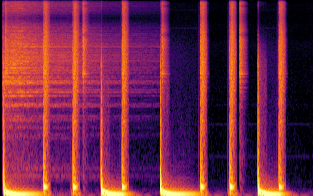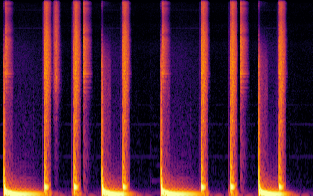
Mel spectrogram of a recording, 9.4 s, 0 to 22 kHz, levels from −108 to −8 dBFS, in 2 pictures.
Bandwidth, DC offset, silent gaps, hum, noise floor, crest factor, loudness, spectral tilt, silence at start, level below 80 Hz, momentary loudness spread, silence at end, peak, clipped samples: over 20 kHz; under 0.1%; none; none; -40 dBFS; 12 dB; -15 LUFS; -5.5 dB/octave; 0.05 s; -14 dBFS; 8 LU; 0.4 s; 0 dBFS; under 0.1%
